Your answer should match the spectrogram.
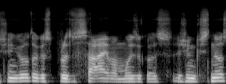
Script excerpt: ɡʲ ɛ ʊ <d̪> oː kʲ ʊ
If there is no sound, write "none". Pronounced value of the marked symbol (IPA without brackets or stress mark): t̪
